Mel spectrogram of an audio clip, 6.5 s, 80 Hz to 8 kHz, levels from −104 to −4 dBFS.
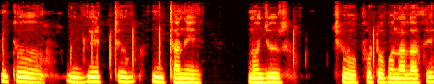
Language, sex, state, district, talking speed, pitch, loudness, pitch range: Halbi, male, Chhattisgarh, Bastar, 85 wpm, 155 Hz, -20 LUFS, 145-170 Hz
